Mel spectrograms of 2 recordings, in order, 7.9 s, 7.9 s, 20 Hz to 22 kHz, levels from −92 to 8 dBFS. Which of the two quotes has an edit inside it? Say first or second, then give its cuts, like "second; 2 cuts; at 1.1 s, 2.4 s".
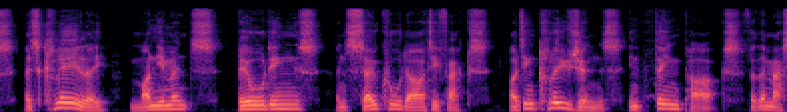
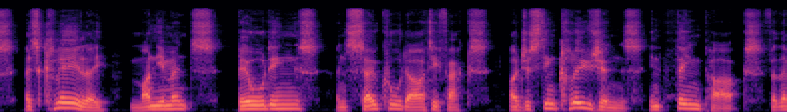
first; 1 cut; at 5.2 s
